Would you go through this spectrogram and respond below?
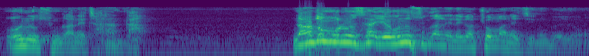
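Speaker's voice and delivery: ordinary talk, nothing marked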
